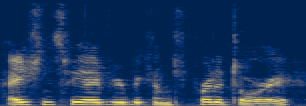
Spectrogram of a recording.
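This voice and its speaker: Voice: medium pitch, steady tone, quick pace, poor audio. A casual reaction video host with a mid-range voice, reading text aloud and commenting on it in an offhand way. There is some faint noise and clicking in the recording. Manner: casual asides between read-out passages.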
